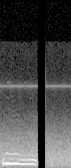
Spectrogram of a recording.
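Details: A single drawn-out nasal note from a pair of Eurasian eagle-owls at sunset, recorded by a camera trap. It holds steady, then sags slightly before cutting off abruptly.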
